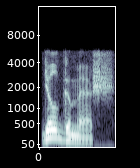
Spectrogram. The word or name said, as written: Gilgamesh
